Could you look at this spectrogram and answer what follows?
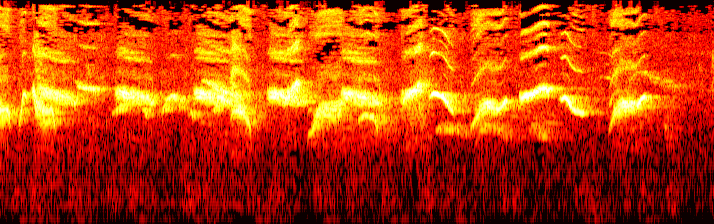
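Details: Cao cầu song from a Chinese hwamei: loud, mellow whistled phrases in pulsing bursts, each sliding up or down, delivered almost continuously with brief gaps between phrases.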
